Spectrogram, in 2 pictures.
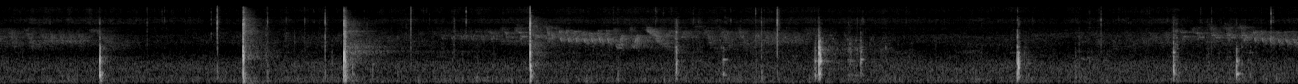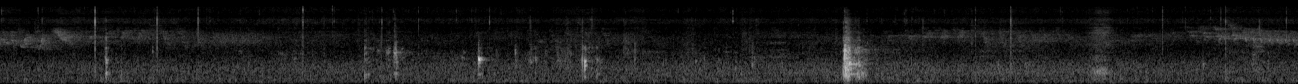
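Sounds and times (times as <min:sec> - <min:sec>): axe splitting firewood: 0:02.4 - 0:04.0, 0:05.3 - 0:05.6, 0:21.4 - 0:21.8.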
